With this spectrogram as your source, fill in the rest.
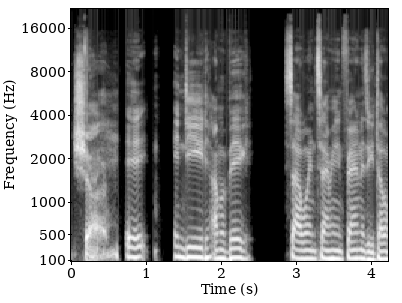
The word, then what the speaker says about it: Samhain: So let's already get into it with the fucking name of the band, because So traditionally, or normally, I guess, it's pronounced Samhain.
